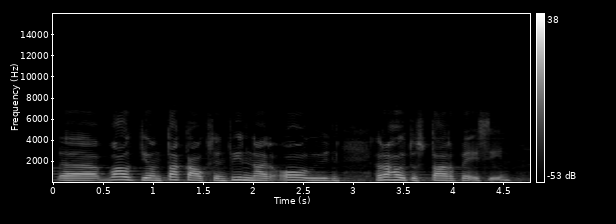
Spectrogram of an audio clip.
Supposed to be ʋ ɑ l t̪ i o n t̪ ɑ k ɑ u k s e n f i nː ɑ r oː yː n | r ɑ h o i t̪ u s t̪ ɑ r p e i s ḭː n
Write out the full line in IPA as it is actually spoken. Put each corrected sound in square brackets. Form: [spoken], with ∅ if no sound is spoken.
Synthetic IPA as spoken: ʋ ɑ l t̪ i o n t̪ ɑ k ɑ u k s e n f i nː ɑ r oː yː n | r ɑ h o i t̪ u s t̪ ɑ r p e i s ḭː n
